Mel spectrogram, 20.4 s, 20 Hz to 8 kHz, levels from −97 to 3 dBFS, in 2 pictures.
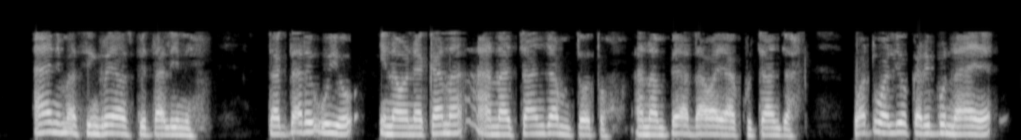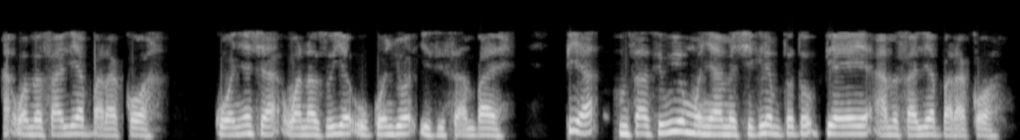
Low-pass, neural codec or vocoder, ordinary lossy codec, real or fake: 7.2 kHz; none; AAC, 16 kbps; real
